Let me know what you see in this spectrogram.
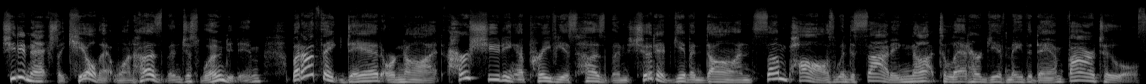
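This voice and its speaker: A fairly slow man with a Tennessee accent and very wide pitch swings, in a very clean recording with a silent background. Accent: Southern US, Tennessee. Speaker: author and storyteller. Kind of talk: humorous story reading. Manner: homespun humorous storytelling.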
